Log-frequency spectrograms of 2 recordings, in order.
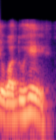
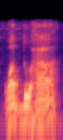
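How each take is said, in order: First: The final vowel is fully tilted toward e. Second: The final vowel is a plain open a. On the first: "bacaan Imalah Kubra" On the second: "kita baca qiraat Imam Hashim"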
